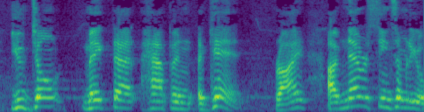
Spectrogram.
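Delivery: normal talking voice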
